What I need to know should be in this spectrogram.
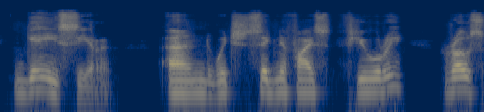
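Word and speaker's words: Geysir: high above the waters the gazer a word the icelanders pronounce gaysiren and which signifies fury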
